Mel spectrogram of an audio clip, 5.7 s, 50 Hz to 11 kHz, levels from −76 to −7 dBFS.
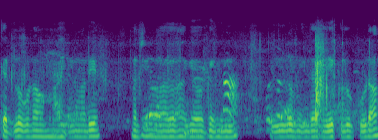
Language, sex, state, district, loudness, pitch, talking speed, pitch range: Telugu, male, Andhra Pradesh, Sri Satya Sai, -24 LUFS, 140 Hz, 115 wpm, 135-145 Hz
